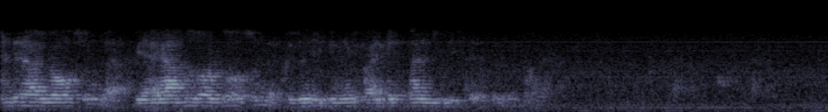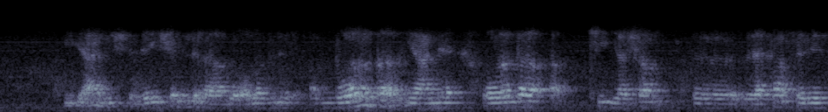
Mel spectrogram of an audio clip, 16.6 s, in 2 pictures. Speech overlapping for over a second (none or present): none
